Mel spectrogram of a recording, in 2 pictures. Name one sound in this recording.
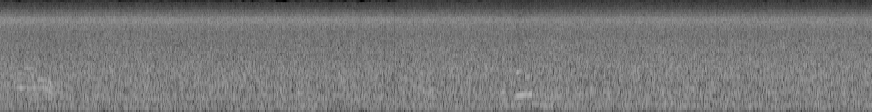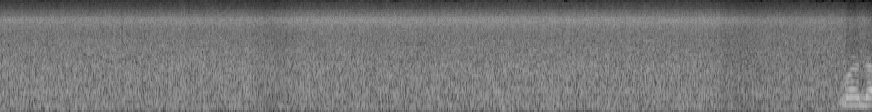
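Water rushes and splashes steadily over a waterfall.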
